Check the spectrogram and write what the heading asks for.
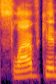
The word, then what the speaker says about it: Slavkin: was a book uh Steve is it slavkin is that how you say his name yes yes I believe he wrote a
